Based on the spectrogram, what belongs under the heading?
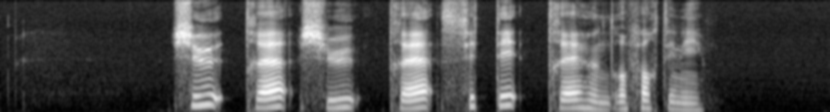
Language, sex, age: Norwegian, male, 17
